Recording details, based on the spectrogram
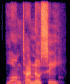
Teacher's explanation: tone might drop a little at the end, giving it a warm, reflective feeling.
